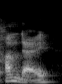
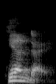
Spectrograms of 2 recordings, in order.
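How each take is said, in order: First: It is said to rhyme with Sunday. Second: It is said not rhyming with Sunday. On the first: This is the form Koreans do not use. The speaker calls it wrong. "don't say Hyundai" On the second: This is the form Koreans use. The speaker calls it right. "they say Hyundai"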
